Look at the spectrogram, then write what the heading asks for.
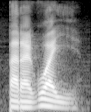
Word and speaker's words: Paraguay: Ça veut dire qu'on va accentuer la fin du mot. Par exemple, Paraguay.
